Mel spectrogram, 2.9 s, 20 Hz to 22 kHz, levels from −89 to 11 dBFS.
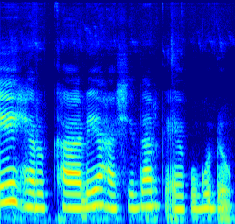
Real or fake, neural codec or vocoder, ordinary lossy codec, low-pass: real; none; none; none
